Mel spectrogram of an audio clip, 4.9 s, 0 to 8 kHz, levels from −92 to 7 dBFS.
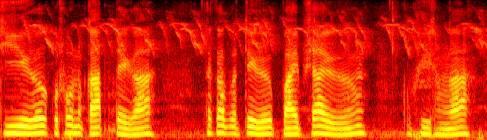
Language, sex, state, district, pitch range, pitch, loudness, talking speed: Wancho, male, Arunachal Pradesh, Longding, 130-155 Hz, 140 Hz, -16 LUFS, 150 wpm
